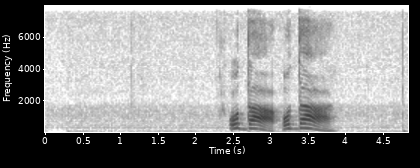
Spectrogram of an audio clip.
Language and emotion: Russian, positive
